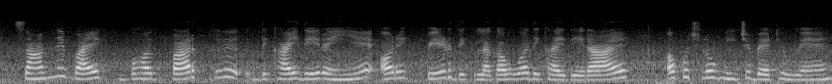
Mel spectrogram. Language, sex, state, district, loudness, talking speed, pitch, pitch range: Hindi, female, Rajasthan, Nagaur, -16 LUFS, 180 wpm, 255 Hz, 230-285 Hz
